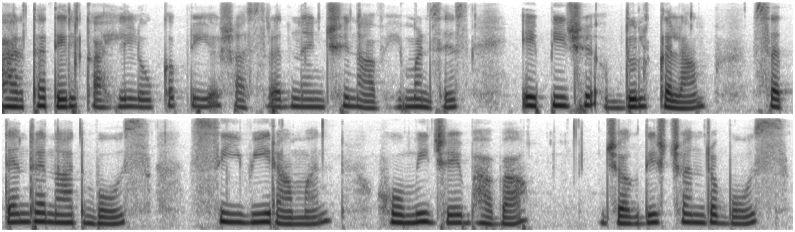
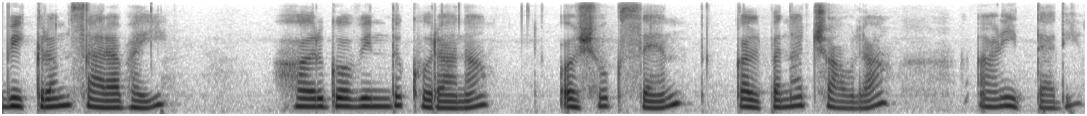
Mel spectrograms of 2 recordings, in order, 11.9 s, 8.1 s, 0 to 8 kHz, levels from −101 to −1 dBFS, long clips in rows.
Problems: background sounds at intervals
